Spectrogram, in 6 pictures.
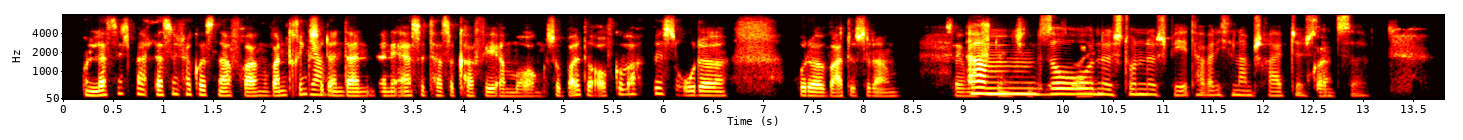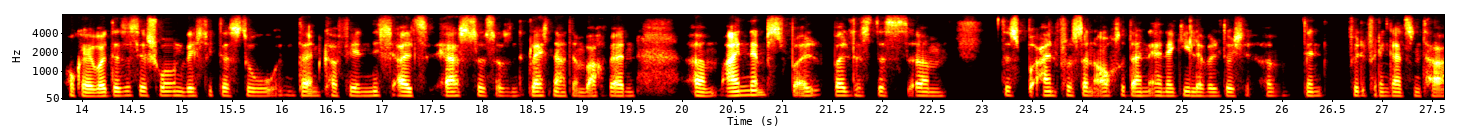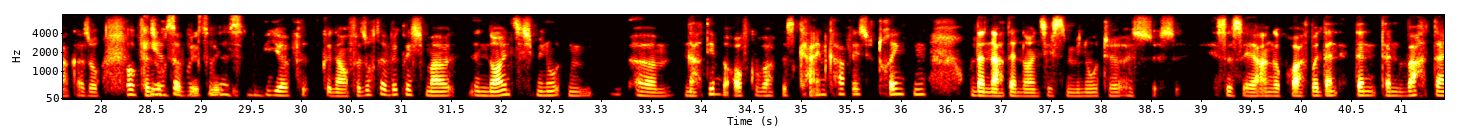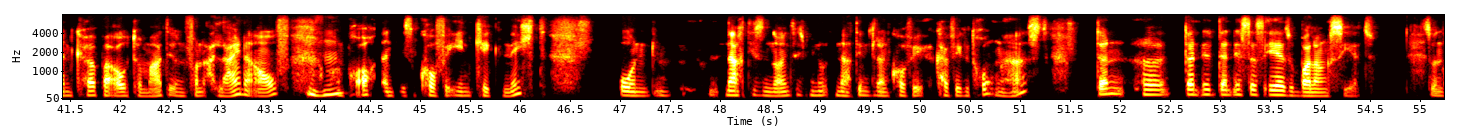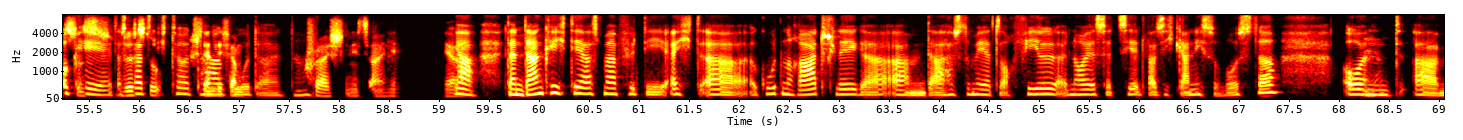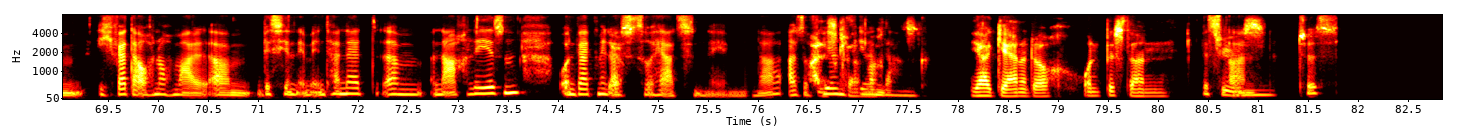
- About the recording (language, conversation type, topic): German, advice, Wie kann ich Nickerchen nutzen, um wacher zu bleiben?
- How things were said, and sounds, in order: none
